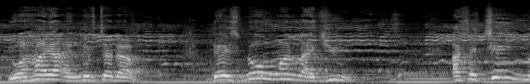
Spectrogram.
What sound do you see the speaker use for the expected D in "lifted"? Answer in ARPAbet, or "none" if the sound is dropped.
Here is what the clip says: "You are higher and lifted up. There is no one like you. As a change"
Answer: D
